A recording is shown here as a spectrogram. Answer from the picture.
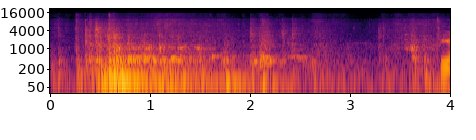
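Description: Bifold closet doors being pulled open: a low rumble with a few knocks, loudest about half a second in and fading away over the next two seconds.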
